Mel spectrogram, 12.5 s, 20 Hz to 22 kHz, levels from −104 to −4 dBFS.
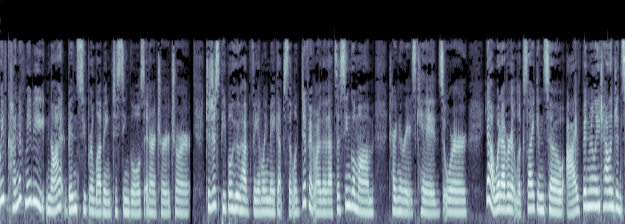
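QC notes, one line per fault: Throughout: low-delay AAC compression. The speech sounds rough and grainy, with noise filling between the harmonics and a thin, synthetic top end. That's likely AAC-ELD's short frames resolving pitch poorly, and the damage fits something around 32 kbps.
5.47–5.51 s, 8.15–8.25 s, 10.35–10.38 s, 11.97–12.01 s: AAC frame loss with concealment. Short smeared, noisy patches where the decoder patched missing audio from the last good spectrum. The 8.15 s one covers about 60 ms, so it smears longer; the others cover about 20 ms.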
